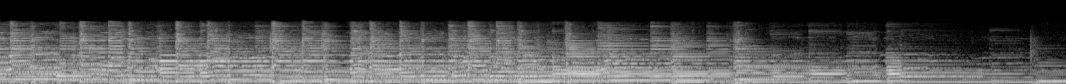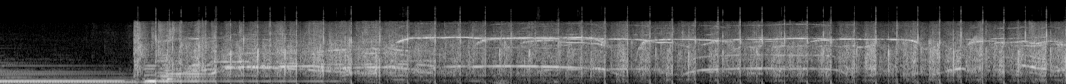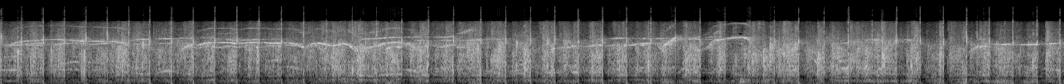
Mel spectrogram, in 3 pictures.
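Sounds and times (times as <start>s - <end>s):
audience applauding: 12.0s - 31.9s
people cheering: 12.0s - 31.9s.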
